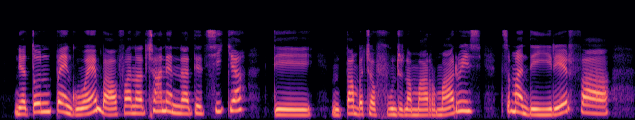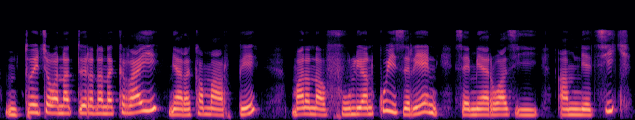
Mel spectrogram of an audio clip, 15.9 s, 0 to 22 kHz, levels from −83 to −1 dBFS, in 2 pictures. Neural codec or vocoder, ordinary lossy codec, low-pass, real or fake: none; none; none; real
